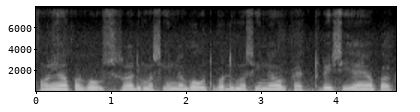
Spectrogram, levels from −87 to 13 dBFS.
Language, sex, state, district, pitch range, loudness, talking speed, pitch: Hindi, male, Uttar Pradesh, Shamli, 135-140 Hz, -17 LUFS, 210 wpm, 135 Hz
